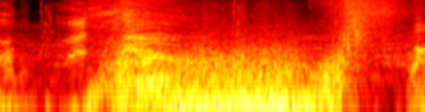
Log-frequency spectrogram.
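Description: A creature breathes out a loud roaring burst of fire.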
